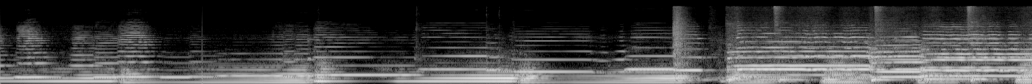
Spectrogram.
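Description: Small jazz combo of clarinet, trumpet, tuba, guitars and drums playing a slow tune: long held notes over a low tuba line, then about seven seconds in a cymbal crash and the drums bring in a steady beat under the full band.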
